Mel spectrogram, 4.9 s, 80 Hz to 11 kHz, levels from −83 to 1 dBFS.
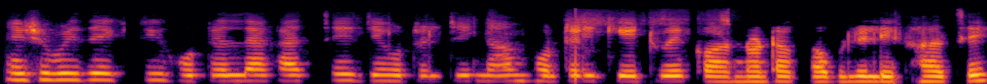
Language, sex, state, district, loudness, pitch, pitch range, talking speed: Bengali, female, West Bengal, Kolkata, -18 LUFS, 215 Hz, 195-220 Hz, 180 wpm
